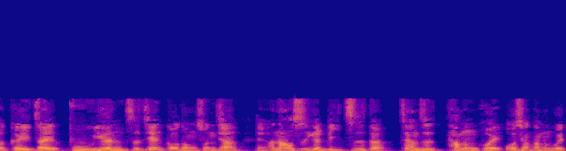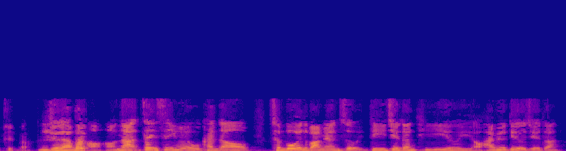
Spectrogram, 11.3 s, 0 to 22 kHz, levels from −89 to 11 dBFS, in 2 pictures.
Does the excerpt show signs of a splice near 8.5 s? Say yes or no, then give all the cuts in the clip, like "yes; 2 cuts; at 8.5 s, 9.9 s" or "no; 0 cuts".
no; 3 cuts; at 3.9 s, 5.1 s, 6.5 s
